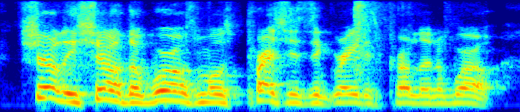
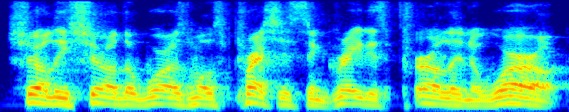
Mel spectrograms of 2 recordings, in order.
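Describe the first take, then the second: First: High announcer voice. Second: Said in the usual way. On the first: Shown as a demonstration. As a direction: sing out the name high and bright like a host. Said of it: "Are you turned on by voices?".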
